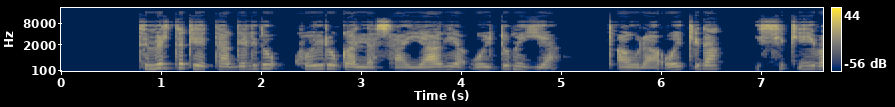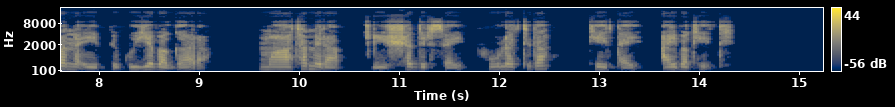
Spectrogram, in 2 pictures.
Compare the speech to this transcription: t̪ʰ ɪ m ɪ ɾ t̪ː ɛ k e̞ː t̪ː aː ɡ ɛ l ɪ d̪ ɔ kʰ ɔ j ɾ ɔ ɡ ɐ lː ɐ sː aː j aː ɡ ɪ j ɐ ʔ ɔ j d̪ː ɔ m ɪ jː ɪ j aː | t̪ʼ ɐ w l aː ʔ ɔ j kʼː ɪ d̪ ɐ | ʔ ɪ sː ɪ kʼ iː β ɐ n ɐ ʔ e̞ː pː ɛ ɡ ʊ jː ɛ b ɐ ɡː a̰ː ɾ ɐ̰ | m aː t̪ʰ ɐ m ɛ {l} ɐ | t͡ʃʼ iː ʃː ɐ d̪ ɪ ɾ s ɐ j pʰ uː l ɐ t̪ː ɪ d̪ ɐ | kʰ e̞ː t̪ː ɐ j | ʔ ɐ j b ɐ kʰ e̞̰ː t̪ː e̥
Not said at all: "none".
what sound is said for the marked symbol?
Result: ɾ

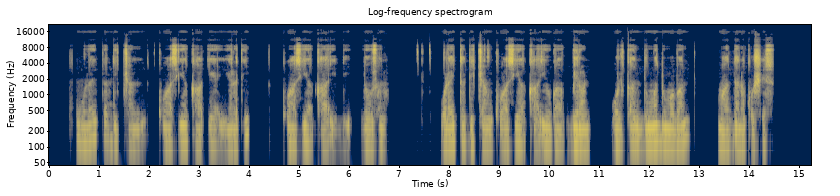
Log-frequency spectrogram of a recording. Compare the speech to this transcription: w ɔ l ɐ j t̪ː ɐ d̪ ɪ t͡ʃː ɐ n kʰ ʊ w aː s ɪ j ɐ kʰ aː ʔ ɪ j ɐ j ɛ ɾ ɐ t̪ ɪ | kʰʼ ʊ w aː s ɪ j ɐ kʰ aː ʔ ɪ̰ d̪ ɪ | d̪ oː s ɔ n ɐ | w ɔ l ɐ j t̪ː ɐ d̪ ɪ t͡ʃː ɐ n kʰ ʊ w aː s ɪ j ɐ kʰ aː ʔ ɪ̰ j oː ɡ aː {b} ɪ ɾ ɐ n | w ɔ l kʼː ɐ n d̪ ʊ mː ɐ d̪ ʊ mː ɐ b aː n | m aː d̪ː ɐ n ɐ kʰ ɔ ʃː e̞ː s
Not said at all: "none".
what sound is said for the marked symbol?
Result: b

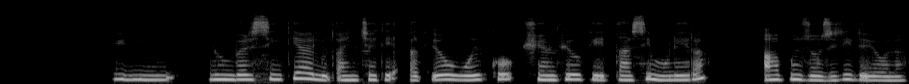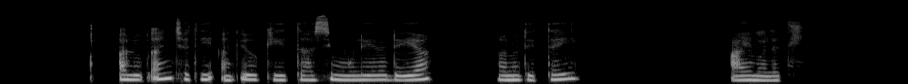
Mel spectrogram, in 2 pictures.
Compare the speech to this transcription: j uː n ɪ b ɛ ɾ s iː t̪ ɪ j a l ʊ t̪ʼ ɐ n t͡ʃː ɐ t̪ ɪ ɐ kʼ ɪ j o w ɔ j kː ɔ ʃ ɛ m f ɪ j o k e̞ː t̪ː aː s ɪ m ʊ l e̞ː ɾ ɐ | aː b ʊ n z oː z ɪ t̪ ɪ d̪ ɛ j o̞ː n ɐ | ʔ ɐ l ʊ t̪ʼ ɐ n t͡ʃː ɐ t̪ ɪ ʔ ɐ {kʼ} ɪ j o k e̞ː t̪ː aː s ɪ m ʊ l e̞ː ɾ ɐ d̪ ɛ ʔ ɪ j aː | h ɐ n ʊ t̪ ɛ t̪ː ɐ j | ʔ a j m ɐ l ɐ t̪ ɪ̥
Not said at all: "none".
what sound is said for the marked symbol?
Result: kʼ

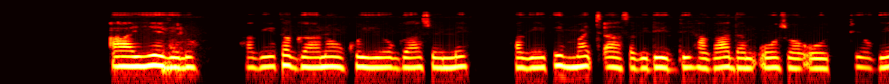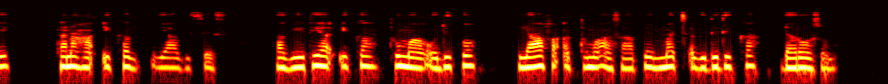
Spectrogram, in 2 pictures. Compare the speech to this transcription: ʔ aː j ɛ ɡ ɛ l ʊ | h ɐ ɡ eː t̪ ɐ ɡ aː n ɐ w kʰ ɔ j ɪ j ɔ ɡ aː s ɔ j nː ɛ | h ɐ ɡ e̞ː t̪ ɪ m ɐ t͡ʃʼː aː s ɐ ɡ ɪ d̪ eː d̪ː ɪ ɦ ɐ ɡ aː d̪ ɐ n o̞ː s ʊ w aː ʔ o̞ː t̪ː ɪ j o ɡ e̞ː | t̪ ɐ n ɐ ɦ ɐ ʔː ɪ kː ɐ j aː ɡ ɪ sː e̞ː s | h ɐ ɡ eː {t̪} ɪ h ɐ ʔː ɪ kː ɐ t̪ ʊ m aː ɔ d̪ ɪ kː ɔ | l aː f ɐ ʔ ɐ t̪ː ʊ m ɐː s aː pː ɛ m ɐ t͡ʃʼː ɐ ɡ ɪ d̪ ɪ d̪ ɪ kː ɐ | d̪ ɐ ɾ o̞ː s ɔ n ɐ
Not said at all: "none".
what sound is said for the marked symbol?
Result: t̪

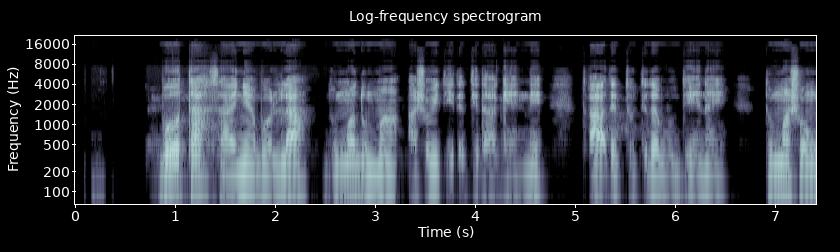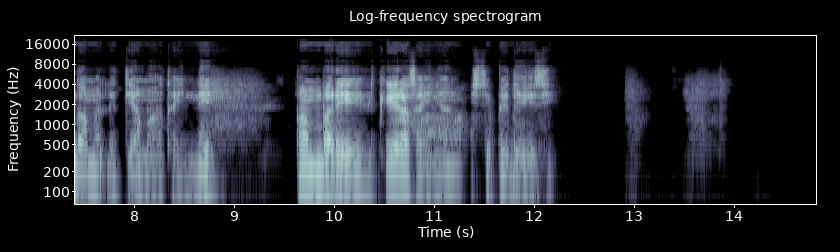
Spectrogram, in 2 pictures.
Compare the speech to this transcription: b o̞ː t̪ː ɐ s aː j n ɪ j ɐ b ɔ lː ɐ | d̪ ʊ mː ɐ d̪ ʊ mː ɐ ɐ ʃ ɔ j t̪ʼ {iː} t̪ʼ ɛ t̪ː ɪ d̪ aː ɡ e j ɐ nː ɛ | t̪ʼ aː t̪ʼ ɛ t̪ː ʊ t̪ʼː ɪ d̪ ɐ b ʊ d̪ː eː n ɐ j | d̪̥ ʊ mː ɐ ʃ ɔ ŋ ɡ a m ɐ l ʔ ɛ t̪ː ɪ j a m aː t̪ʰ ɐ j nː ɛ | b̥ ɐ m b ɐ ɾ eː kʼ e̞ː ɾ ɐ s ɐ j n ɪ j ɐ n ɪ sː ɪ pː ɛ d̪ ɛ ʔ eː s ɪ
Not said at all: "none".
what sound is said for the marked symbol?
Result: iː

